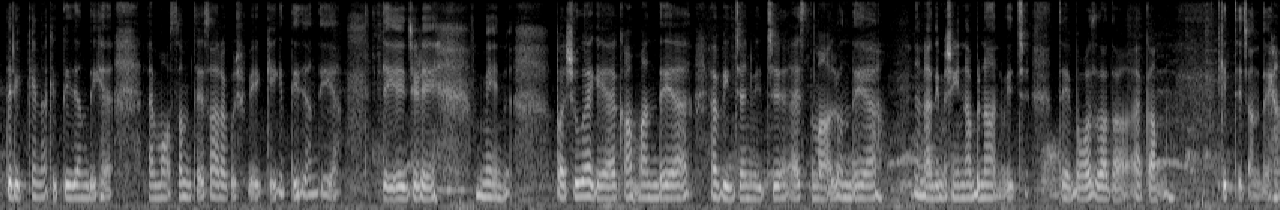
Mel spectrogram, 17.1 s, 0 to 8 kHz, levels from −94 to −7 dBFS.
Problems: background sounds at intervals, background conversations at intervals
